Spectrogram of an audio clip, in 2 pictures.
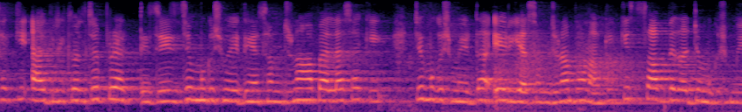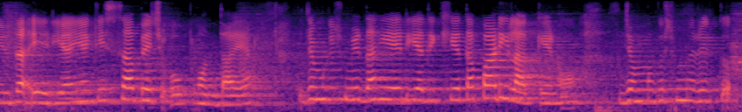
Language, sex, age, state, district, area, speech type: Dogri, female, 18-30, Jammu and Kashmir, Kathua, rural, spontaneous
